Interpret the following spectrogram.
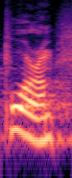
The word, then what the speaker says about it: Purim: It's pronounced different ways with those with different accents, but it's pronounced PURIM.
